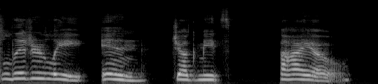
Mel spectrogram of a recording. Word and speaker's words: Jagmeet: name it's literally in jug meets bio pronounce jug rhymes with hug meat Pi knows how to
